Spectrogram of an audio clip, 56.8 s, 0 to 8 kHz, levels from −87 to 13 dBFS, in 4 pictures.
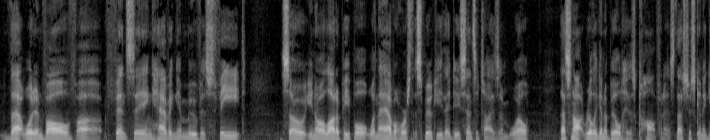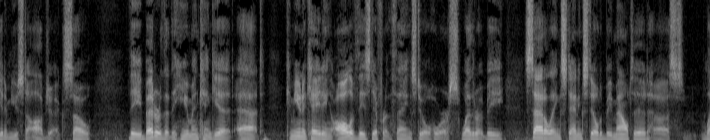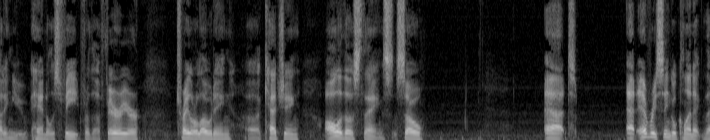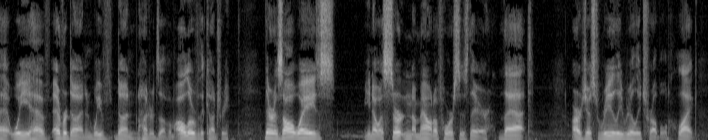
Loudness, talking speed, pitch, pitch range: -23 LUFS, 135 wpm, 120 Hz, 110-135 Hz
